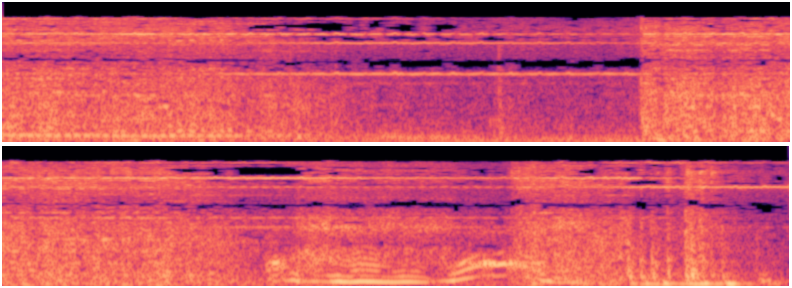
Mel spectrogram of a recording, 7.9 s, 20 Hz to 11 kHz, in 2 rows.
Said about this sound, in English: It was almost 2:30 in the morning when the phone awoke me.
